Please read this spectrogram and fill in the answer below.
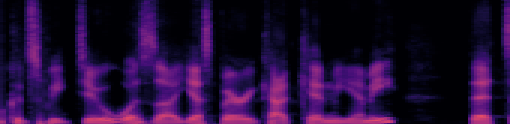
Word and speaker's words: Kotkaniemi: Last one Bill could speak to was Jesperi Kotkaniemi, that I think I just butchered his name. Kotkaniemi. Kotkaniemi. Kotkaniemi. There you go. You got it.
